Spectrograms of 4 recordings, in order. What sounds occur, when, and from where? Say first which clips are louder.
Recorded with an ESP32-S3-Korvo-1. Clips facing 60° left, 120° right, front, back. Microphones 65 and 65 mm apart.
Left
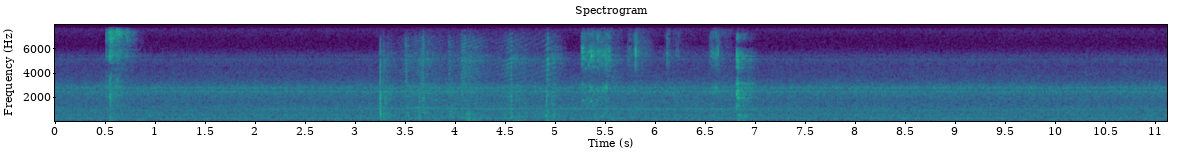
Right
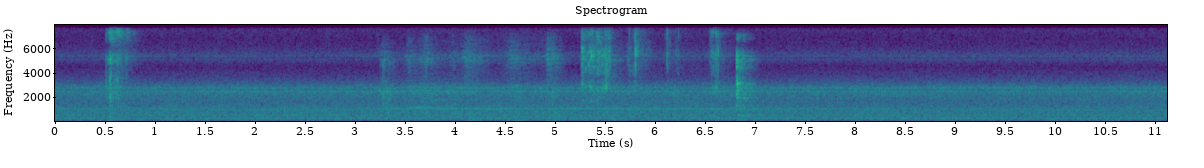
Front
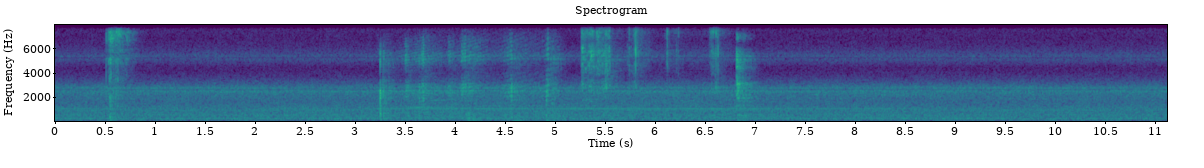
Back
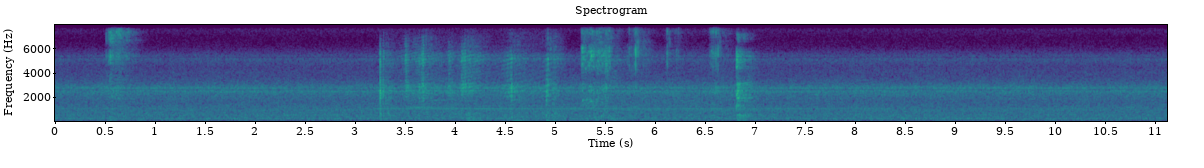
0.5 s a dropped coin: left 1 dB, front 5 dB; 25° right, 2 m
3.2 s running footsteps: left 6 dB, front 3 dB; 60° left, 4 m; by 5.0 s 85° left, 4.5 m
5.3 s scissors: even, front 1 dB; 125° left, 2.0 m
6.8 s a piano: left 2 dB, back 2 dB; 125° left, 3.5 m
